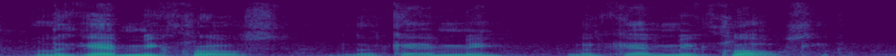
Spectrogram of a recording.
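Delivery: hushed intense. Pretend. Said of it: "You see, you see my eyes?".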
